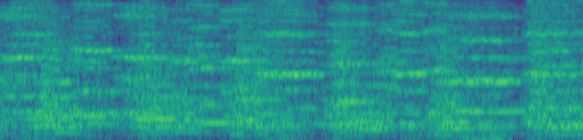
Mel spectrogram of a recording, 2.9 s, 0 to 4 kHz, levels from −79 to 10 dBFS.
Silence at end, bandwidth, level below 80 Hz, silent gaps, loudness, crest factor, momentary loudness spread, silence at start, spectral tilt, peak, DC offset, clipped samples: 0 s; 4 kHz; -42 dBFS; none; -15 LUFS; 10 dB; 1 LU; 0 s; -8.5 dB/octave; -6 dBFS; under 0.1%; under 0.1%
